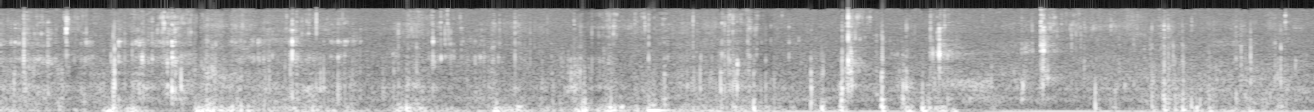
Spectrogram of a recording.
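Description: A person chewing and biting food close to the microphone, in irregular wet smacks and clicks.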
